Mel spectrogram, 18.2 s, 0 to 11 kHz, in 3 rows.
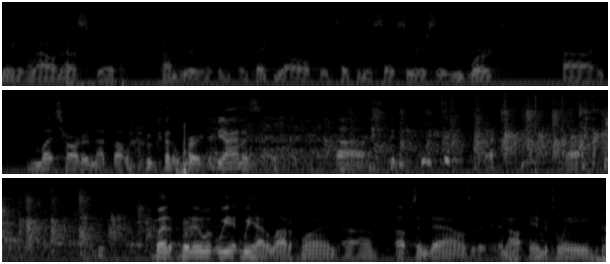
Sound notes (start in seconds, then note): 8.0 laughs; 8.8 applause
